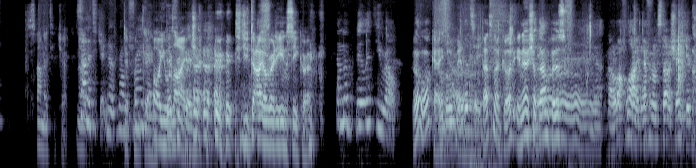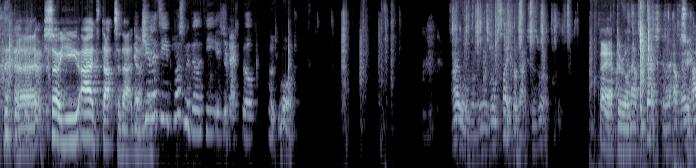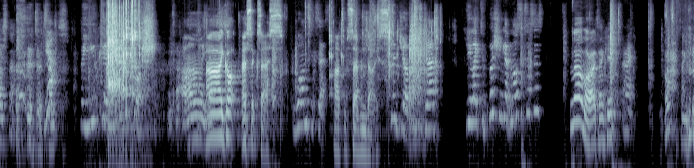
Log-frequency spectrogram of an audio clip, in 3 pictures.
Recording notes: The audio in this podcast is not the best, we've not done in person recording since 2020, it will improve for session 2.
